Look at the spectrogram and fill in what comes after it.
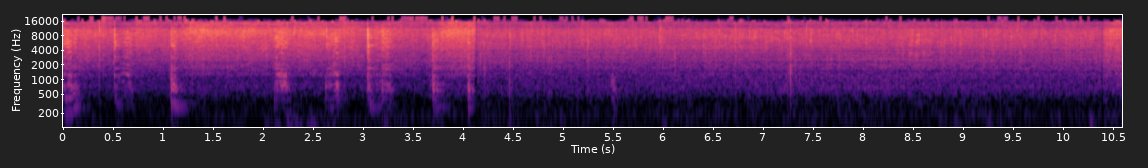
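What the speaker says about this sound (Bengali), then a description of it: "কাঁচা থেকে একটু ভেজে নেবো" Raw green plantain frying lightly in an oil pan for a mashed bhorta, with a soft continuous sizzle and several brisk spatula stirs and scrapes early on that then settle into quieter frying.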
